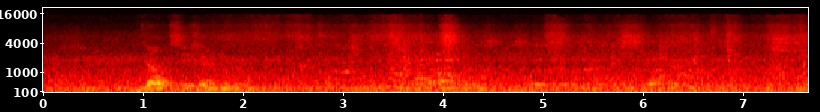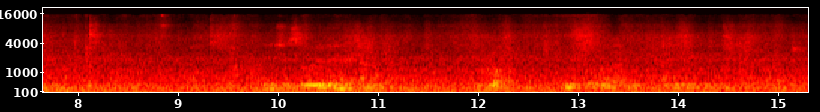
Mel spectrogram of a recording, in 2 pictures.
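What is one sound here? A man talks calmly.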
